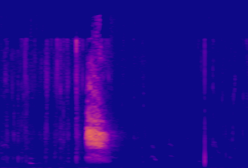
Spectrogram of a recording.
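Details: Ringneck parrot giving one loud, harsh screech of about a quarter second, then a short sharp click, over faint scattered chirps and a low steady hum.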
